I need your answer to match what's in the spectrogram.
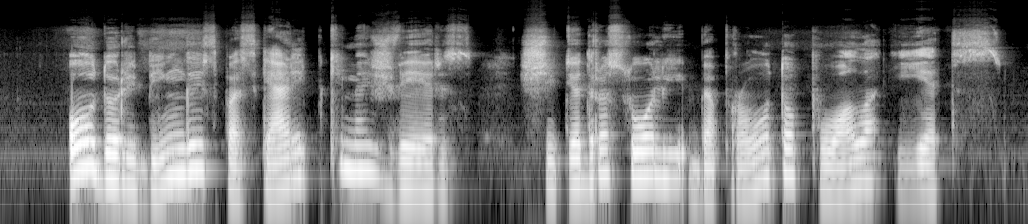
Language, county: Lithuanian, Šiauliai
